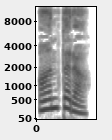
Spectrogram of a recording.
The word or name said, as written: ಆಂಧ್ರ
